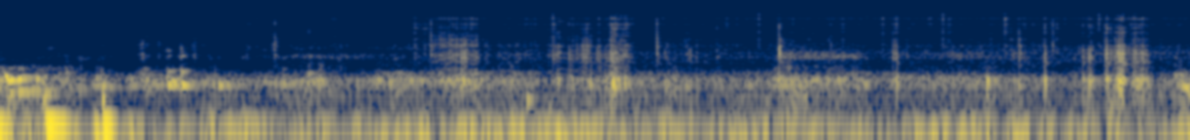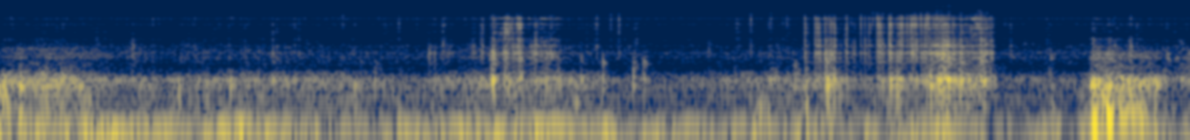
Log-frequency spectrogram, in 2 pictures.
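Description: A diver's breathing gear hisses and bubbles rush out underwater.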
